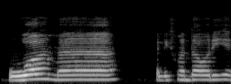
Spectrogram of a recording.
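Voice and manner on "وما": وما drawn out very slowly; long alif. Shown as a demonstration. Teacher reciting for the class, stretched. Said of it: "اس لیے میں نے تھوڑا لمبا کیا ہے".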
